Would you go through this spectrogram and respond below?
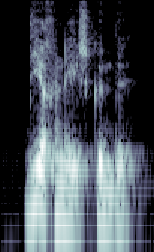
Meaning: veterinary medicine
- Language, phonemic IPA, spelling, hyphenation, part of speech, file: Dutch, /ˈdiːr.ɣəˌneːs.kʏn.də/, diergeneeskunde, dier‧ge‧nees‧kun‧de, noun, Nl-diergeneeskunde.ogg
